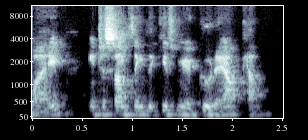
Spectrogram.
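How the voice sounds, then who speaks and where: With an Australian accent, a man talks fairly quickly. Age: old. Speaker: sales trainer. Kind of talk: casual chat.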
